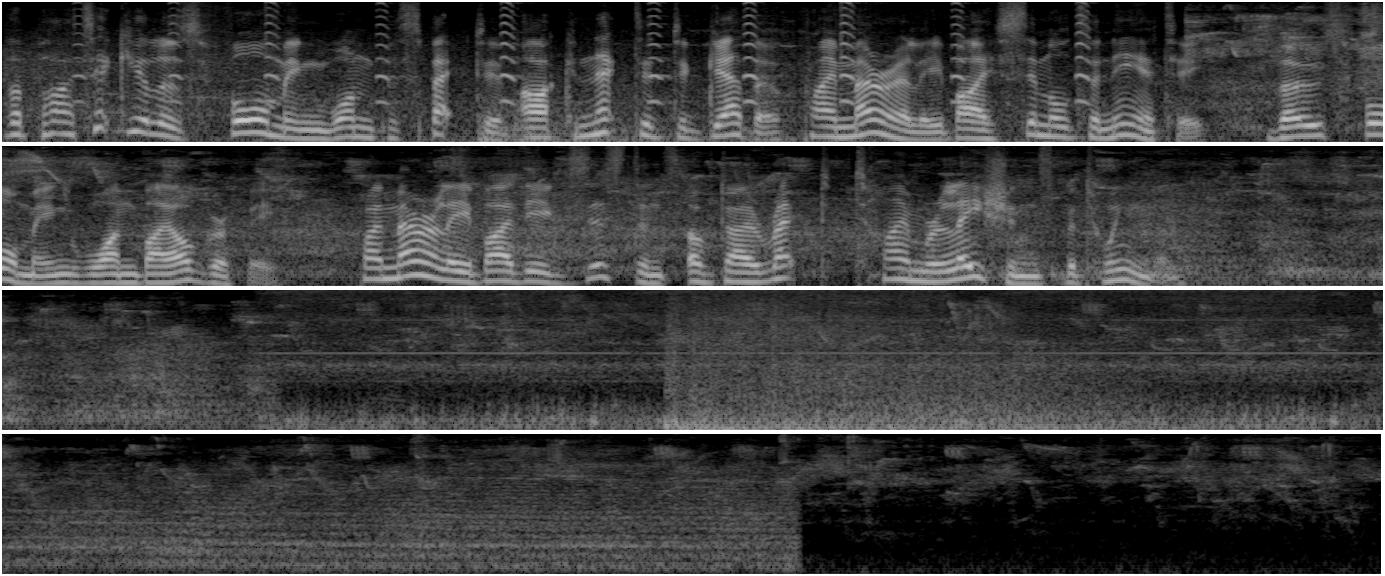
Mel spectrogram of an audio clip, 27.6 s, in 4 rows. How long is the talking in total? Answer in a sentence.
The talking can be heard for 13 seconds in total.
